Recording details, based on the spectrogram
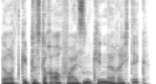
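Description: A man's voice: mid-range voice, steady tone, a little fast, a little mellow, husky, no room sound, clean studio sound, voice pushed up, lightly acted. A man reading a spirited, inquisitive woman, a detective's companion, in an audiobook, direct and questioning. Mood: curious.

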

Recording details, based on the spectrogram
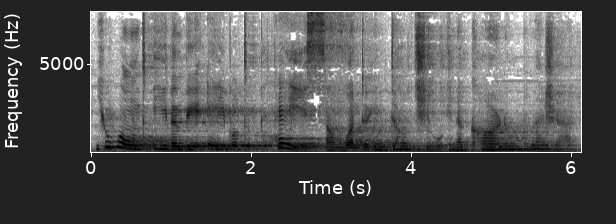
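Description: Woman doing a vengeful witch queen ghost for audio drama, bossy n menacing, slow, big echoey hall. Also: on the low side, animated, mellow, faint music behind. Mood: threatening. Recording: distant, echoing reverberant hall effect.

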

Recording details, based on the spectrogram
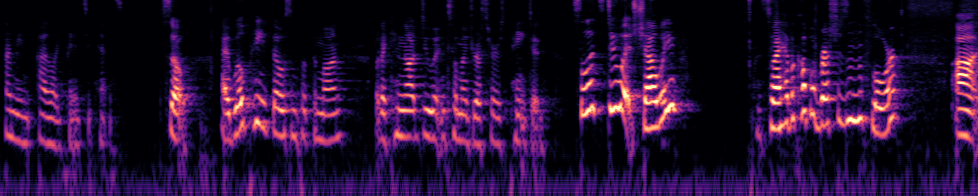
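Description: A woman in her thirties with a Canadian accent talks her way through a home painting tutorial. Her voice sits at an ordinary middle pitch, and she chats freely and asks her viewers questions while she works. She is recorded indoors by a camera set up nearby. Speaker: furniture painter.

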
